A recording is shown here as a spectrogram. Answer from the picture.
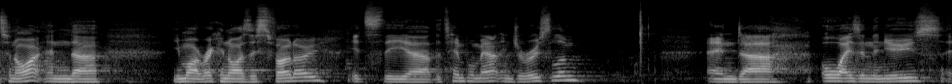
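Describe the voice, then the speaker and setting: A bright, sharp tone in an Australian accent, moderately paced and fairly even in intonation, with audible room echo. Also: man. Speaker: lay preacher. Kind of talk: sermon. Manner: halting.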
